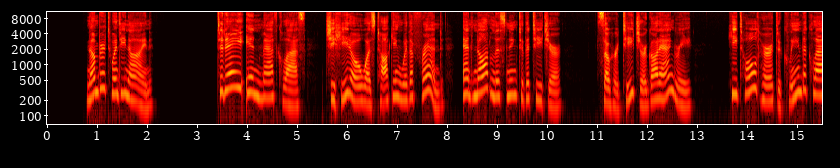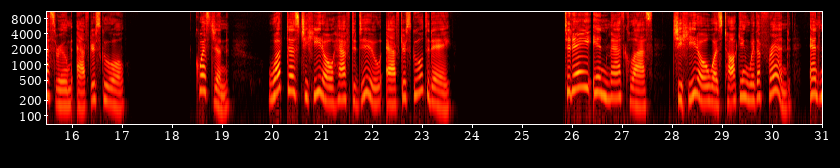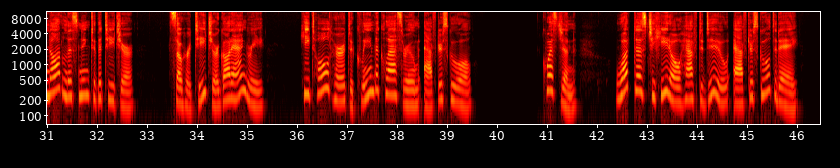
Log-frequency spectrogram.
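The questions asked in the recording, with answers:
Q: What does Chihiro have to do after school today?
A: Clean the classroom.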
